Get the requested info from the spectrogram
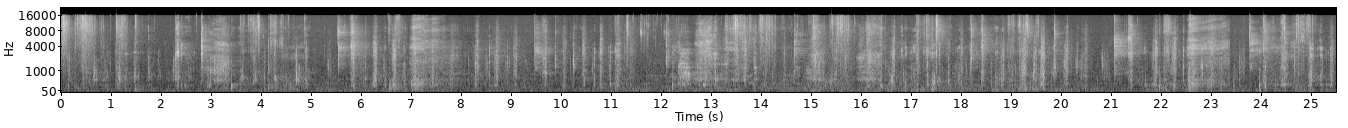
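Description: Close-miked eating sounds: wet chewing and lip-smacking as handfuls of spicy pork and rice are stuffed into the mouth. Fingers squish and scrape the food off a foil-covered table, making irregular clicks and rustles.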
